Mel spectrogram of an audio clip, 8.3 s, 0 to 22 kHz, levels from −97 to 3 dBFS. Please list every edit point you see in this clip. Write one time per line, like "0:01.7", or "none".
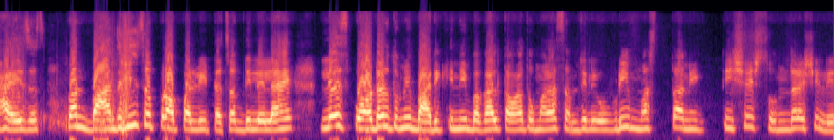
none

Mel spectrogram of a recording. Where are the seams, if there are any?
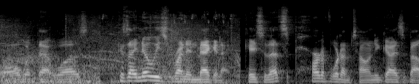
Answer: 0:01.0
0:02.3

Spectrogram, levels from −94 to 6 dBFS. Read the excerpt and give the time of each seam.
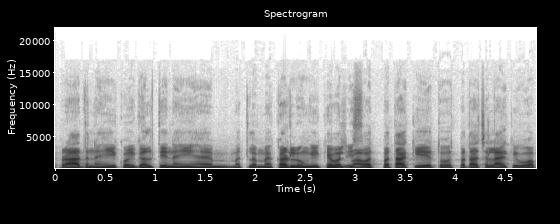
0:03.0

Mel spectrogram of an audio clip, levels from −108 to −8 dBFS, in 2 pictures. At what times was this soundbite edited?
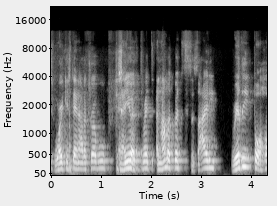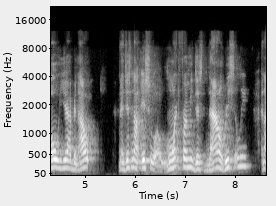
none

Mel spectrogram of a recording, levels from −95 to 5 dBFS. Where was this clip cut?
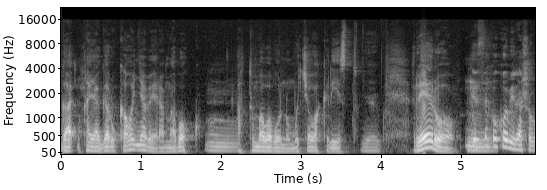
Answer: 0:05.0

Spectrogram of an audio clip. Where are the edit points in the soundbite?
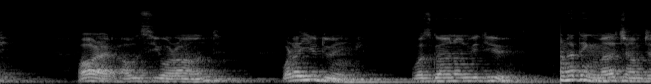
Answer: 0:05.6

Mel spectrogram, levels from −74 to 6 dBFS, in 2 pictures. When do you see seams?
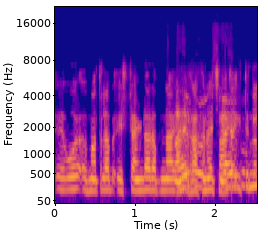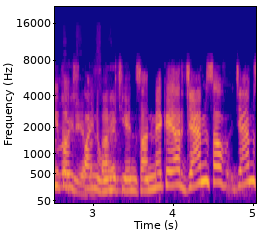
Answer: none

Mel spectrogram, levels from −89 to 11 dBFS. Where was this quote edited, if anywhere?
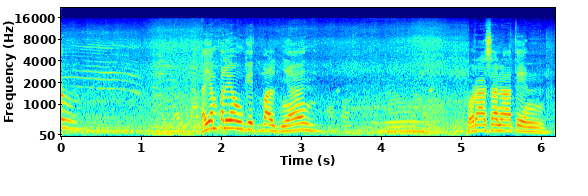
0:01.0
0:04.8

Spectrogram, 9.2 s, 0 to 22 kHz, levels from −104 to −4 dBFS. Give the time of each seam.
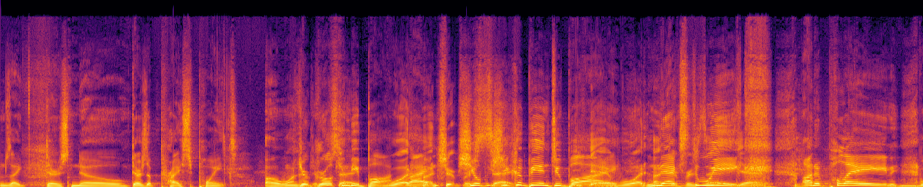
0:01.3

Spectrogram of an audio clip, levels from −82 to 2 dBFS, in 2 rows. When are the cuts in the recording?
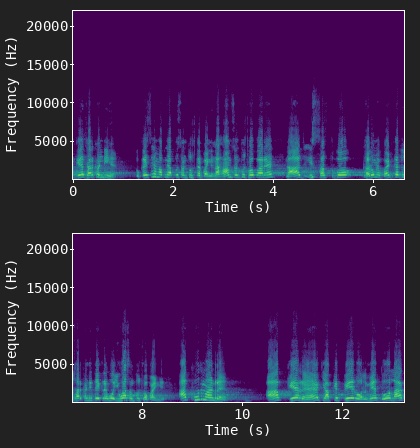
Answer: none

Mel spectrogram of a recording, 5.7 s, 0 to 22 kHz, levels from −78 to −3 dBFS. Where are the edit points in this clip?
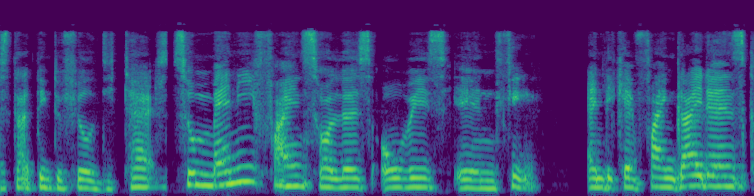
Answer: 0:01.2

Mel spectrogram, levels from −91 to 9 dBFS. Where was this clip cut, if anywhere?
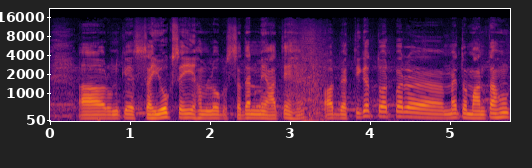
0:03.2

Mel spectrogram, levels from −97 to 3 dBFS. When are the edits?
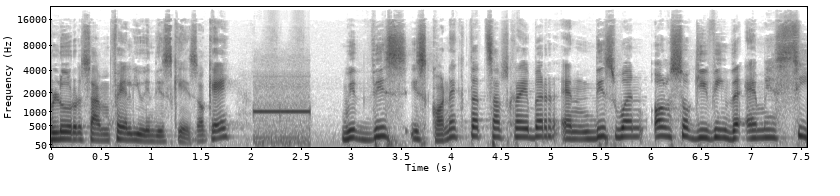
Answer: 0:02.4

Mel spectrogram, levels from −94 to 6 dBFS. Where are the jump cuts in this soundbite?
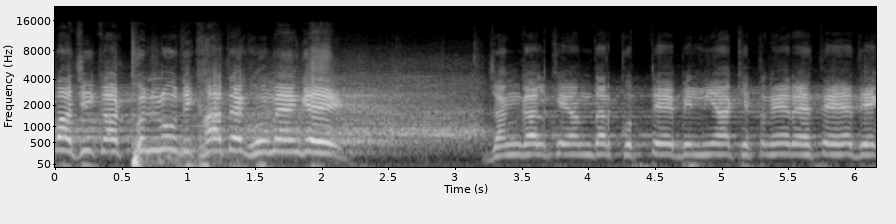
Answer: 0:03.2

